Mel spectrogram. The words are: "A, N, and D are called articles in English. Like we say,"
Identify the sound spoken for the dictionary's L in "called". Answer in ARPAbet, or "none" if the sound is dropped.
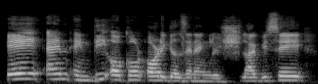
none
